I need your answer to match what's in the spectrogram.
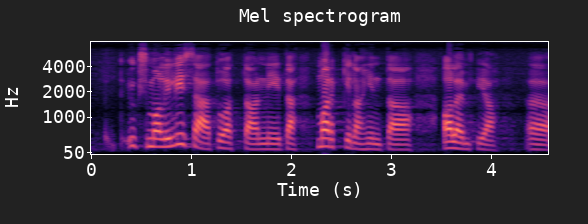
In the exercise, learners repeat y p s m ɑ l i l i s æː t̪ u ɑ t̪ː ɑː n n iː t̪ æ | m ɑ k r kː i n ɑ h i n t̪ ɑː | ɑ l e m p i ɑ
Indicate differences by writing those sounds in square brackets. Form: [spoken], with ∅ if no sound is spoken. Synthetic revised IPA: y [k] s m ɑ l i l i s æː t̪ u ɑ t̪ː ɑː n n iː t̪ æ | m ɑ [∅] r kː i n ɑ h i n t̪ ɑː | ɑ l e m p i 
